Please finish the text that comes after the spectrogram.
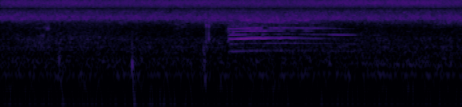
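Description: Short cat meow in the video game AYAKAisDEAD, a single quiet, high harmonic cry after a couple of faint clicks, close but low in level.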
